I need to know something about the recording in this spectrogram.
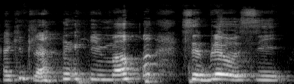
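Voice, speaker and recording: A woman's voice: mid-range voice, fairly even intonation, takes it slowly, dark tone. A woman from Congo chatting and quizzing her partner in a casual game, repeating herself and laughing often. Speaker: channel co-host. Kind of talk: casual quiz game between two people. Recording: echoey room with faint noise.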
